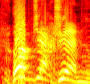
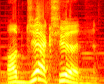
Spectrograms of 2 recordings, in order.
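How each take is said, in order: First: The word is yelled very loudly. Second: The word is only slightly louder than normal. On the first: "they fucking yell it" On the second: "He's just like slightly louder than usual"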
